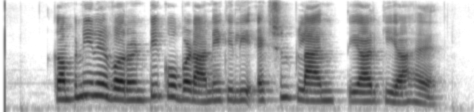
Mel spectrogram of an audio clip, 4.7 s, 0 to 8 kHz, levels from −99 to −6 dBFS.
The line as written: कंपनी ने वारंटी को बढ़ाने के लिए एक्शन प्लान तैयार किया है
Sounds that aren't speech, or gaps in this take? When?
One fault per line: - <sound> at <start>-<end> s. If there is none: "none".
none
